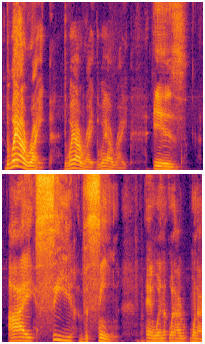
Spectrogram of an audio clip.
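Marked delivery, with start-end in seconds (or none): none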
